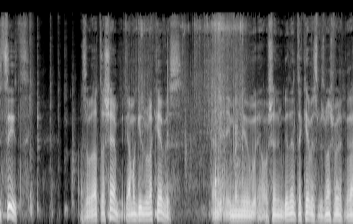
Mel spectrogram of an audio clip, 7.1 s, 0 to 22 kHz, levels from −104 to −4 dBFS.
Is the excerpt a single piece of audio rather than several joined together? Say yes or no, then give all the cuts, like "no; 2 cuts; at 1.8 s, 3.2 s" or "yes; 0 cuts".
yes; 0 cuts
